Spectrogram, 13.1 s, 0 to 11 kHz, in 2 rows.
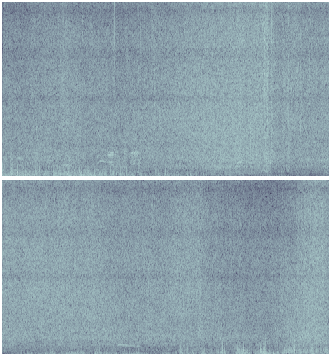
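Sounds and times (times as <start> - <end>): sea surf washing onto beach: 0.0 - 13.0
wind buffeting microphone: 0.0 - 13.0.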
